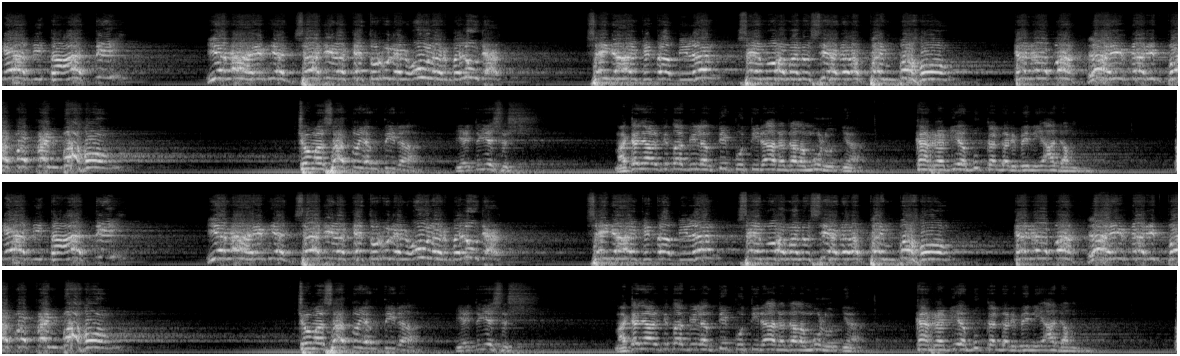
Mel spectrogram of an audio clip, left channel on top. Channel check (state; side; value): normal; both; correlation -0.10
